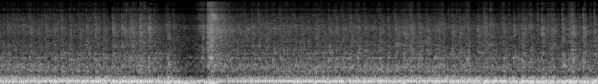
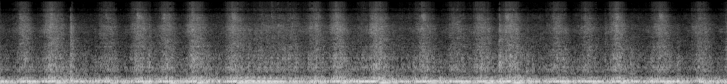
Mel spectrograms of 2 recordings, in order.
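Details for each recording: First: 1951 GMC 5-window cab-over, first start after a temporary vacuum leak fix and a timing adjustment: deep, steady, even idle with a smooth low rumble and no knocks or misses; engine runs well. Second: 1951 GMC cab-over on its first start, fed by spray starting fluid, at a rough, uneven fast idle with loping pulses. A big vacuum leak is noted and was later temporarily patched.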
